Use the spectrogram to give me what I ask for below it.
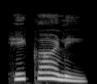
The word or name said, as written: ಹುಗುಳು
